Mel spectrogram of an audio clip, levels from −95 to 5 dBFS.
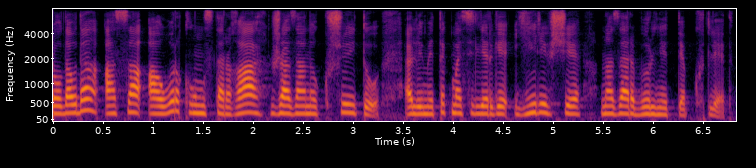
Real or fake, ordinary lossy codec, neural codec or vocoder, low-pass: real; none; none; none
